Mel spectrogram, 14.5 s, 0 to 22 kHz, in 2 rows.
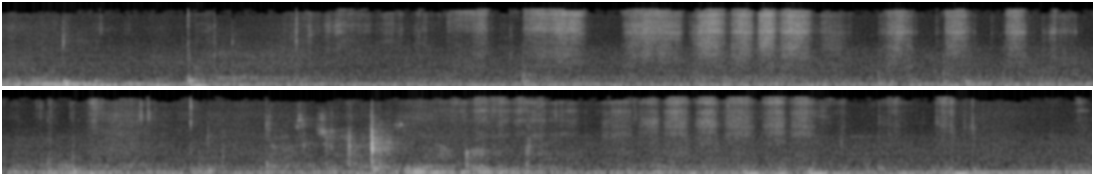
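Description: A solid log of moulded pink kinetic sand, about 20 cm long, rests on a table while fingertips press and smooth it, and then a thin wooden stick pokes and scrapes into its surface. Soft, gritty rubbing and bright, crumbly scratching bursts sit over a steady low rumble, with one sharper scrape standing out near the middle.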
